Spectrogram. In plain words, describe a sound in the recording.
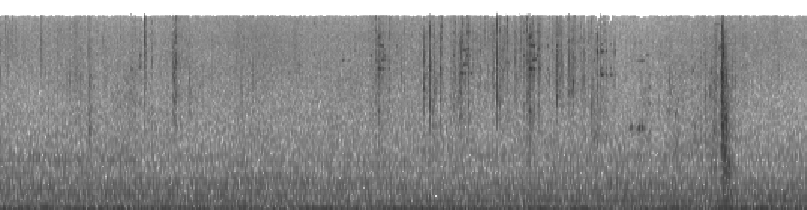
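Small metal clicks and scrapes of a lockpick working in a lock.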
